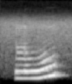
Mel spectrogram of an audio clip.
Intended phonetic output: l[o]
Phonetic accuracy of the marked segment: correct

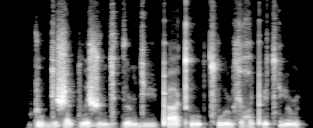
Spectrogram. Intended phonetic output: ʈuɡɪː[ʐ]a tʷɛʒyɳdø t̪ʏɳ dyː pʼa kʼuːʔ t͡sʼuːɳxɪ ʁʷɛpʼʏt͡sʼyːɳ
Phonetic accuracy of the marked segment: incorrect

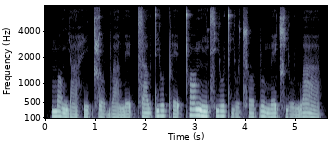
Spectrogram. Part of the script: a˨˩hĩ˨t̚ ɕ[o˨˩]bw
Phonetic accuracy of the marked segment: correct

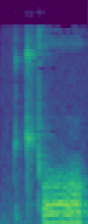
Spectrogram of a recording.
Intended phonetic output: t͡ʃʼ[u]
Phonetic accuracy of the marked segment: correct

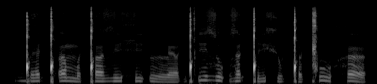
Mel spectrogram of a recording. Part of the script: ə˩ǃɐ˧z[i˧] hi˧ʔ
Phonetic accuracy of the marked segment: correct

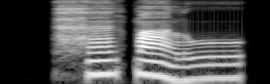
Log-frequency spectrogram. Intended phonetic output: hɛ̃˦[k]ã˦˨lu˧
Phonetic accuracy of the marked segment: incorrect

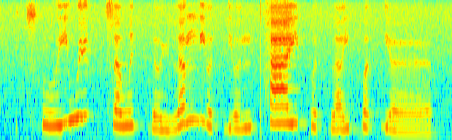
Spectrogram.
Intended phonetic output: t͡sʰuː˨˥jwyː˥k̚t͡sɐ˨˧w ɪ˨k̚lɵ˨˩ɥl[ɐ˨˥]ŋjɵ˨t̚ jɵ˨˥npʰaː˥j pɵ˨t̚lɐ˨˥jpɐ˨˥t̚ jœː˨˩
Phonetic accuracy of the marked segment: incorrect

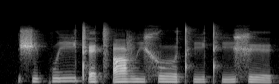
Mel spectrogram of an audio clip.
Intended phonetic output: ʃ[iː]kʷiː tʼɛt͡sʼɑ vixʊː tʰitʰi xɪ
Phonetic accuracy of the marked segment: incorrect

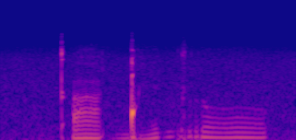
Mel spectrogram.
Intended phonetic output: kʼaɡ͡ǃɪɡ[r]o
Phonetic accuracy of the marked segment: correct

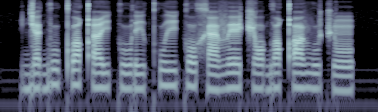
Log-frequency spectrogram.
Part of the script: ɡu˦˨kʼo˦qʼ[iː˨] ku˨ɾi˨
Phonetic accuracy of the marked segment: correct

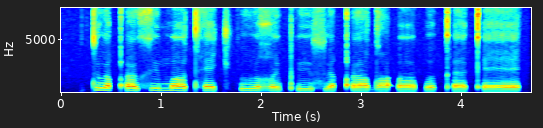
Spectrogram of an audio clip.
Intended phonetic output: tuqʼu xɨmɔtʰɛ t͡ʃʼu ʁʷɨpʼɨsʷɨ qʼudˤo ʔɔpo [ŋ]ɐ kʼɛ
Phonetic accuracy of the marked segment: incorrect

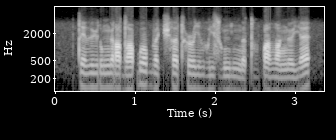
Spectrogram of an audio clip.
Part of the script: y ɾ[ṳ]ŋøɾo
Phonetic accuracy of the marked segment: incorrect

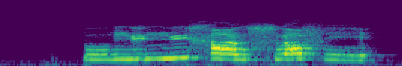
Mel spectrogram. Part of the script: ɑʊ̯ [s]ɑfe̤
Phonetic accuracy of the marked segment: incorrect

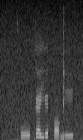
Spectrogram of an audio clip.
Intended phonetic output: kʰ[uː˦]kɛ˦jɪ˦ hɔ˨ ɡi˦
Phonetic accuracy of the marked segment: incorrect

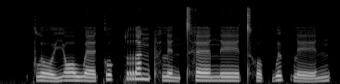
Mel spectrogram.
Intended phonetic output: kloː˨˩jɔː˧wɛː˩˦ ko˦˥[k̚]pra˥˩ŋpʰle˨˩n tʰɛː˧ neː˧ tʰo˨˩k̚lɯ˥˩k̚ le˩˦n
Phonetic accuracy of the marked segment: correct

